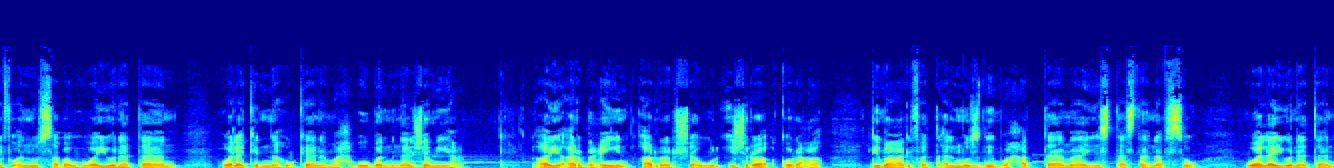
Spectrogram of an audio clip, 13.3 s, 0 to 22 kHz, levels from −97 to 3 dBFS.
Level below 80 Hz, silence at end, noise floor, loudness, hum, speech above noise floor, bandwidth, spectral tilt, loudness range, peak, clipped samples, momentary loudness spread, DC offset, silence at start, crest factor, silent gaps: -54 dBFS; 0 s; -53 dBFS; -23 LUFS; none; 31 dB; 11.5 kHz; -7.5 dB/octave; 1 LU; -4 dBFS; under 0.1%; 7 LU; under 0.1%; 0 s; 18 dB; none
